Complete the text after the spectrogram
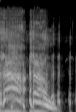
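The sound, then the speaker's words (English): A loud throat clearing with a strained, groaning vocal sound, followed by a few short, rough coughs that trail off. “You're going to get a lot of me coughing on this episode.”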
